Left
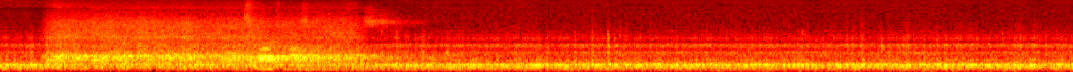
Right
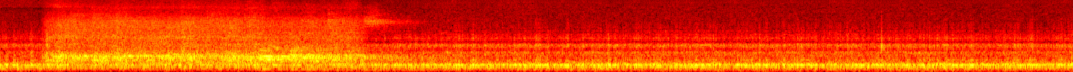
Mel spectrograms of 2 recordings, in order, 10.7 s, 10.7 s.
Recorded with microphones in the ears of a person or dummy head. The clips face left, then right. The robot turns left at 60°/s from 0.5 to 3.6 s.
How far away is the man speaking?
About 7 m.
